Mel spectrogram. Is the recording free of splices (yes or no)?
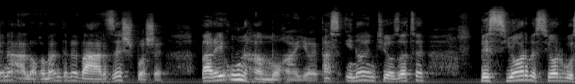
yes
